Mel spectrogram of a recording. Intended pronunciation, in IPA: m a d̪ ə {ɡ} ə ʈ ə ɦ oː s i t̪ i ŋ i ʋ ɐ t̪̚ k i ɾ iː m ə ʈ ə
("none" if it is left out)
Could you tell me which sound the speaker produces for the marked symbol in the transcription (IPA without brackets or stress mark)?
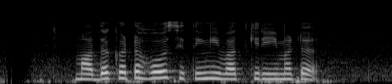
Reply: k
